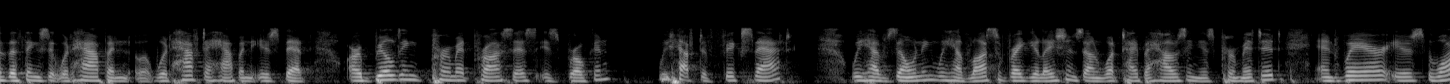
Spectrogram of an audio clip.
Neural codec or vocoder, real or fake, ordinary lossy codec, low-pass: none; real; Opus, 64 kbps; 5.4 kHz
